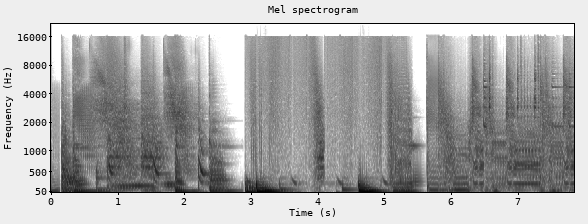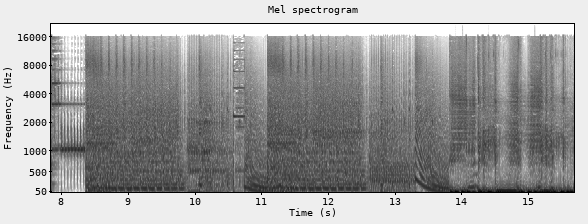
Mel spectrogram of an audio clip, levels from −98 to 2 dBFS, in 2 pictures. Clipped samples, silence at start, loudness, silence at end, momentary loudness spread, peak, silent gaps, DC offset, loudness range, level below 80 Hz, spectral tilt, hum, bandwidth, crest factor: under 0.1%; 0 s; -17 LUFS; 0 s; 7 LU; 0 dBFS; none; under 0.1%; 2 LU; -16 dBFS; -4 dB/octave; none; 17 kHz; 12 dB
